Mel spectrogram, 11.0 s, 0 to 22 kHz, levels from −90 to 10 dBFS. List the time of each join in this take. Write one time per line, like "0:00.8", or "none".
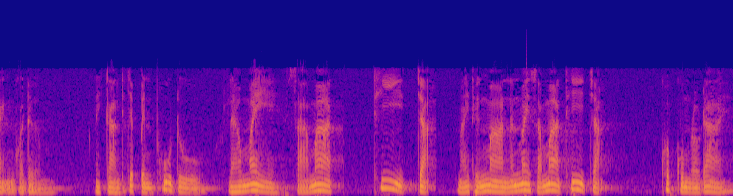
0:03.3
